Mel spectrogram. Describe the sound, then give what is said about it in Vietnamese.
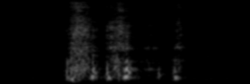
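A woman's loud dry cough comes as a few short, harsh, breathy bursts in quick succession, then stops, with silence before and after. “Cô vừa nghe tới từ nhạy cảm, lập tức lớn tiếng ho khan.”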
